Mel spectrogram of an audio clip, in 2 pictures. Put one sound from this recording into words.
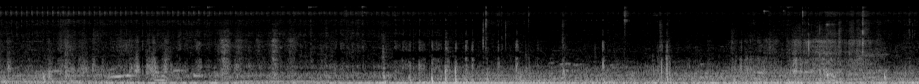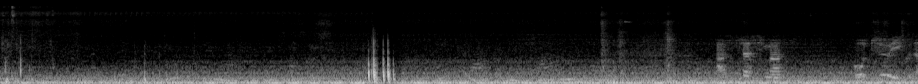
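A bus rattles and creaks as it moves.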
